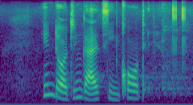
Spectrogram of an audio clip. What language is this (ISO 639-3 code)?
xho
